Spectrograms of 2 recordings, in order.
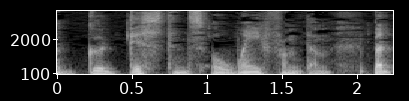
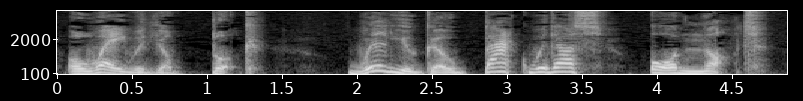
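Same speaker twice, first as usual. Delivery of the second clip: impatient Obstinate; 5 semitones higher, 5 dB louder than usual. Acted. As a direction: press him for a yes or no. Obstinate demands an answer.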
